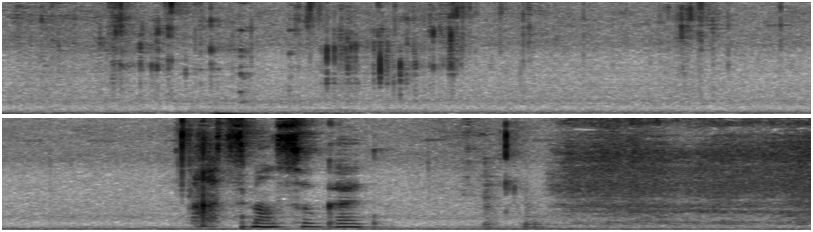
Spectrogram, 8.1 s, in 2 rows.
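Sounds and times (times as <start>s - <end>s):
chewing a mouthful of homemade stir fry: 0.1s - 4.0s
speech: 5.3s - 6.1s.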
